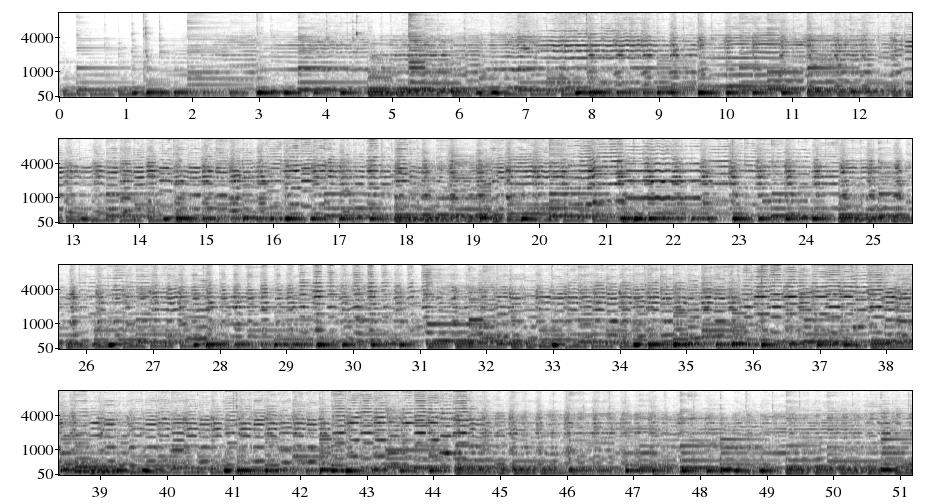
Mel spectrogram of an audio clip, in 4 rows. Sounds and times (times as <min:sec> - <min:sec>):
Music: 0:00.0 - 0:51.1.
